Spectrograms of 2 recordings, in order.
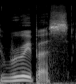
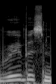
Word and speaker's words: rooibos: And she said that she particularly likes to combine the silver needles with rooibos. I don't know if I'm pronouncing that right. It is R-O-O-I-B-O-S.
